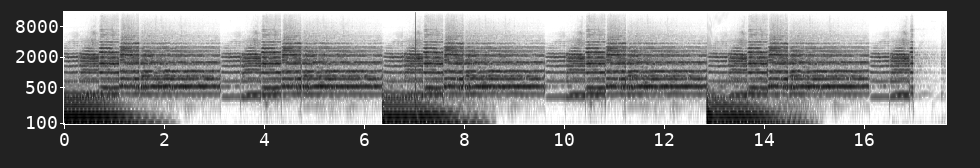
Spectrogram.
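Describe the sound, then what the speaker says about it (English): An 808 bass clipped by a Decap Knock plugin strikes three times at a slow, even pace, each long booming note decaying under a gritty rattle and static-like buzz with ringing upper overtones. "it adds like a rattle to it almost. Like it adds some static on the end of it"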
